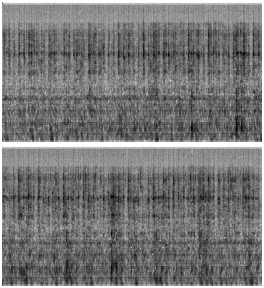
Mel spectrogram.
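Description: An embroidery machine sews a thick decorative stitch, a steady close mechanical rattle running continuously without pause at moderate volume.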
